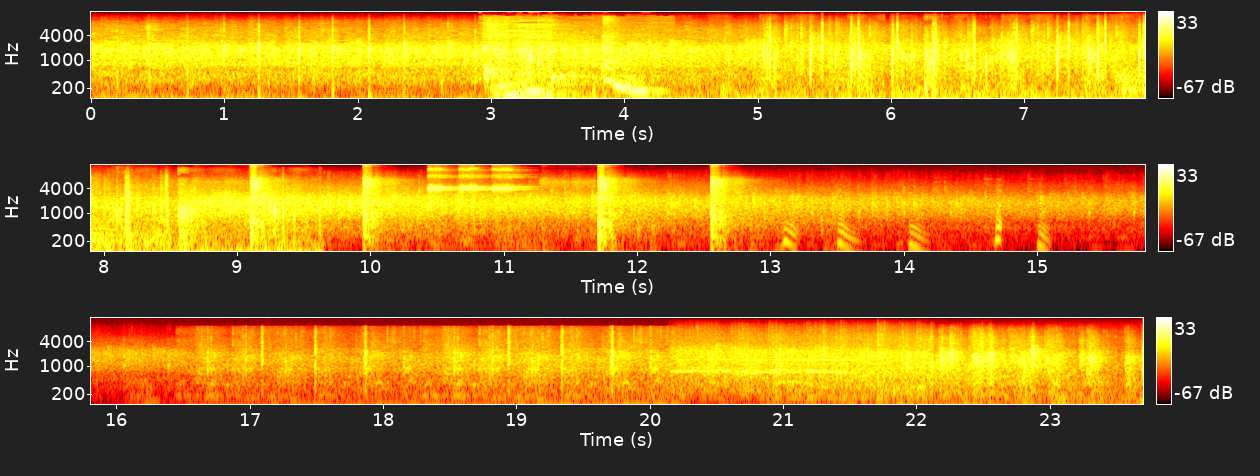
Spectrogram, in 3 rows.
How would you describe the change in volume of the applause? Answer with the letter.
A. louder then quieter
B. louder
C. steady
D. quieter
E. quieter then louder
E.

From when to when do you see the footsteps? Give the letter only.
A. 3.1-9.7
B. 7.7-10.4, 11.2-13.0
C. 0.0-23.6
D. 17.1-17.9
A.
